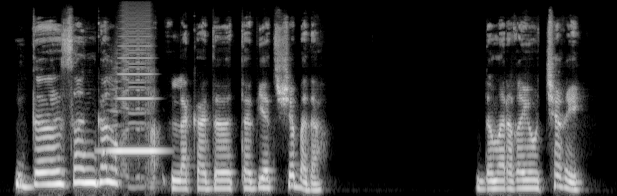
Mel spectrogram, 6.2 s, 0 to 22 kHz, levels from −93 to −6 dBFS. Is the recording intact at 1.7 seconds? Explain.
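No. From 0.94 to 1.75 s there is loudspeaker feedback squeal: a microphone is picking up its own loudspeaker, and at 924 Hz the loop gain exceeds one. That tone swells over about a third of a second into a steady squeal roughly as loud as the speech.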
